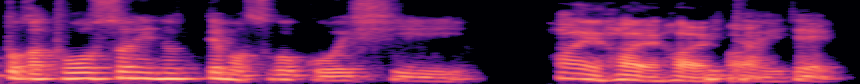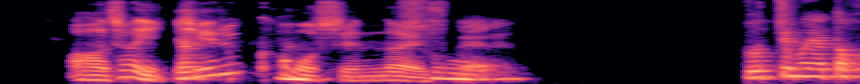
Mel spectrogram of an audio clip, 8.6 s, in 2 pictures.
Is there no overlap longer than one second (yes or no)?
no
